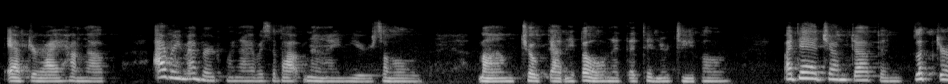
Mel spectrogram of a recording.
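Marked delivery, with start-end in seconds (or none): none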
